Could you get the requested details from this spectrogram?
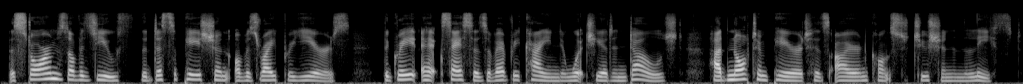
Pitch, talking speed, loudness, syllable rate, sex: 190 Hz, 180 wpm, -20 LUFS, 5.1 syllables/s, female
